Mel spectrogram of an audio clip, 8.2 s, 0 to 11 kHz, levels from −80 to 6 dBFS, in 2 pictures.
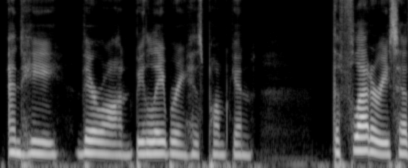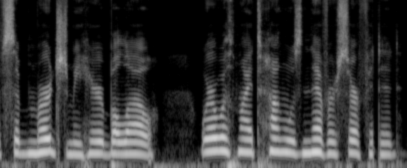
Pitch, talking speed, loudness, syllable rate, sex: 195 Hz, 140 wpm, -18 LUFS, 5.4 syllables/s, female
